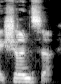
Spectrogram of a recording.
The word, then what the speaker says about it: Xunzi: get down to Shunsa, there's nothing about Xunzi that makes you want to say Shunsa.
